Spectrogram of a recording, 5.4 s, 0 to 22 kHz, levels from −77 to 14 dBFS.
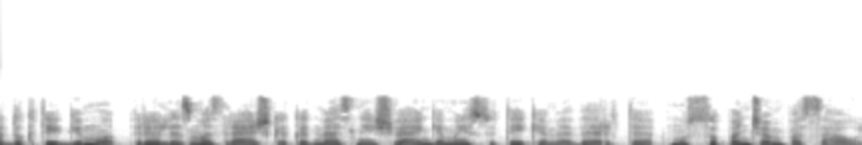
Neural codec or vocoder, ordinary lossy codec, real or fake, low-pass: none; MP3, 32 kbps; real; 7.2 kHz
